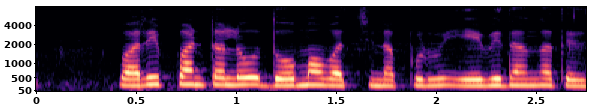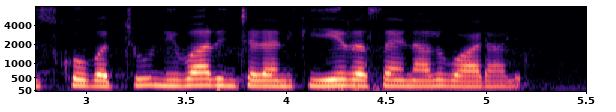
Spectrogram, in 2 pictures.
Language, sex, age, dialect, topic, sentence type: Telugu, female, 25-30, Telangana, agriculture, question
